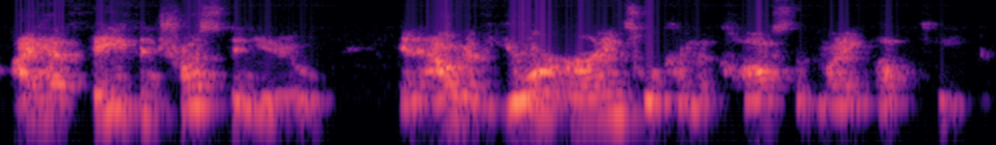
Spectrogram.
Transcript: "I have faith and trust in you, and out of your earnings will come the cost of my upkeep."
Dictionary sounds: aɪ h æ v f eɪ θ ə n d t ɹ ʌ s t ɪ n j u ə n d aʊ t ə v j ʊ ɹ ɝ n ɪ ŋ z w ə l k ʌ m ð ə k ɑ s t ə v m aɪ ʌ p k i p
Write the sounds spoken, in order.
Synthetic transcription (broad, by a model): aɪ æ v f eɪ θ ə n t ɹ ʌ s t ɪ n j u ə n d aʊ t ə v j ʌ ɹ ɝ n ɪ ŋ z w ə l k ʌ m ð ə k ɑ s t ə v m aɪ ʌ p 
